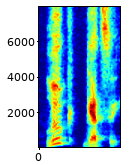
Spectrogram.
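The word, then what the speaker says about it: Getsy: who did you say Luke gy no it's pronounced Luke gy Luke gy I'm yet to be impressed by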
